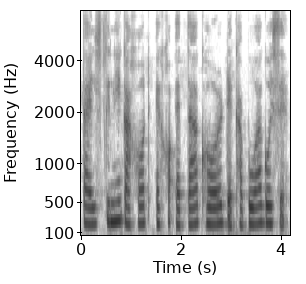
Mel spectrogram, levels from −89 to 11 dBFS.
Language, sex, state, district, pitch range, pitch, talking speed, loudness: Assamese, female, Assam, Sonitpur, 210-230 Hz, 220 Hz, 130 wpm, -18 LUFS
